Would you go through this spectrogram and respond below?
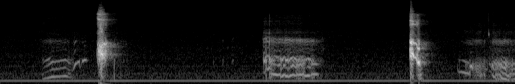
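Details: Baby's first hiccups: two sharp, abrupt hiccup bursts about three seconds apart, with soft whimpering vocal sounds between them.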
